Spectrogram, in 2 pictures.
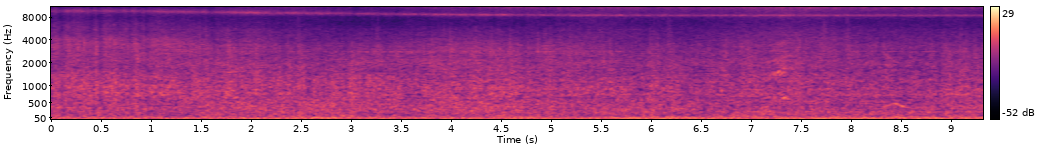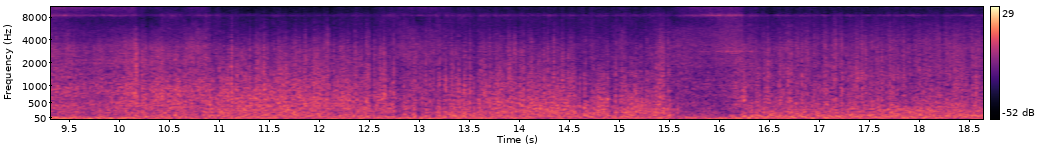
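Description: Loud wind roars and buffets through an open aircraft door.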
